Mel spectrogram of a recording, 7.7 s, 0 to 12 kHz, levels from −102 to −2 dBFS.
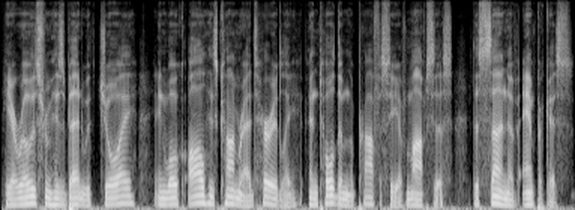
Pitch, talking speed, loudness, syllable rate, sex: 100 Hz, 195 wpm, -19 LUFS, 5.3 syllables/s, male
